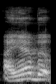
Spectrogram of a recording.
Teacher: با میں قلقلہ ہوگا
